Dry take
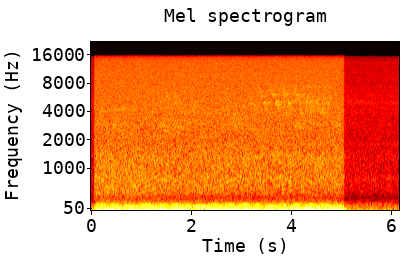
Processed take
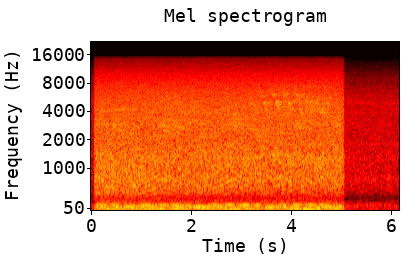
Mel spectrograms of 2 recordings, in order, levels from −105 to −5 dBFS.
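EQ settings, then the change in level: high-pass 480 Hz 6 dB/octave; distance through air 100 m; -1.0 dB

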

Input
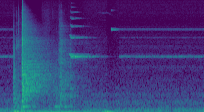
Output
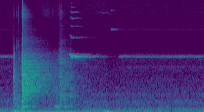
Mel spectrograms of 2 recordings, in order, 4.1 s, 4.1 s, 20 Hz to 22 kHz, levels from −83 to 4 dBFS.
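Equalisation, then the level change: high-order bell 6 kHz -14.5 dB; -3.0 dB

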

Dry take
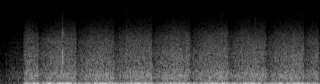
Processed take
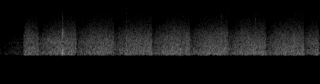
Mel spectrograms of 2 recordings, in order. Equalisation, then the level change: brick-wall FIR high-pass 1.5 kHz; 0.0 dB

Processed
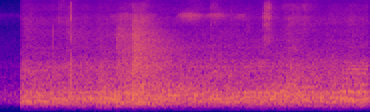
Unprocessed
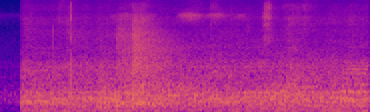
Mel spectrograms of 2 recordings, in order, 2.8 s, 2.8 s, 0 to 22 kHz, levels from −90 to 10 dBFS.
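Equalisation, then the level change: ladder high-pass 310 Hz, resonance 20%; +7.5 dB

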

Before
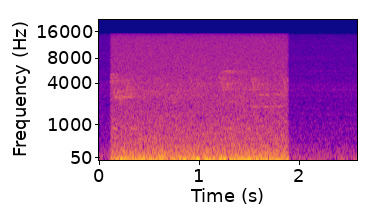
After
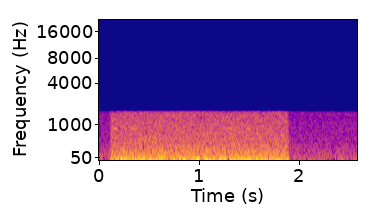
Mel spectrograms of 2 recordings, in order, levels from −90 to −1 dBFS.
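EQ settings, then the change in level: brick-wall FIR low-pass 1.6 kHz; +6.0 dB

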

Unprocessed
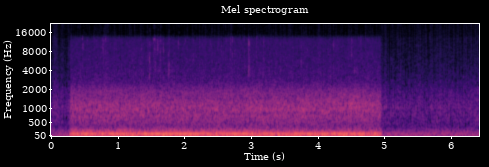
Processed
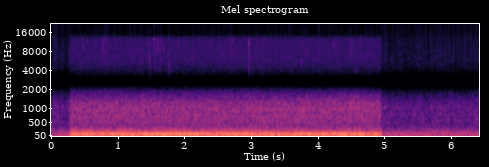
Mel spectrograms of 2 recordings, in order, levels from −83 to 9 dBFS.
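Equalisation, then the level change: Butterworth band-stop 2.6 kHz, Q 0.69; bass shelf 350 Hz +7.5 dB; 0.0 dB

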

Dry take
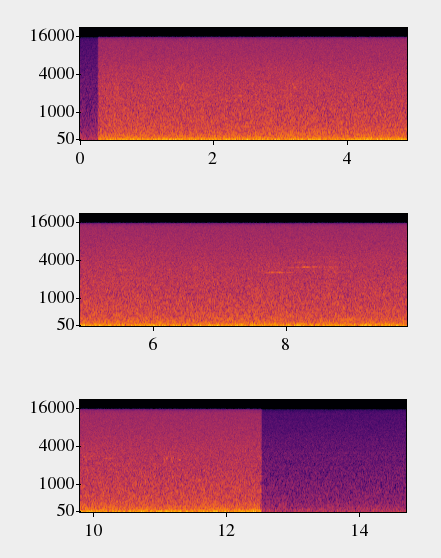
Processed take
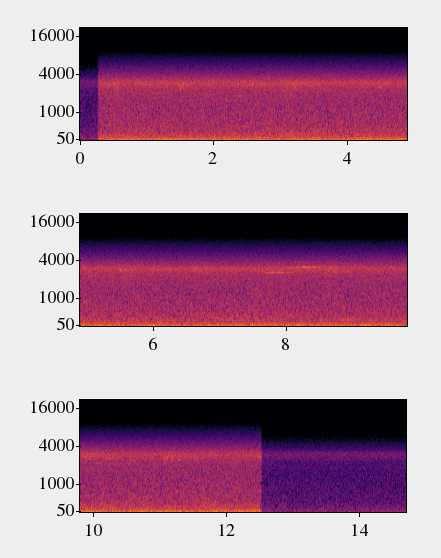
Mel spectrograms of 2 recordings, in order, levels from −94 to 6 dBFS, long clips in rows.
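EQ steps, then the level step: four-pole ladder low-pass 3.2 kHz, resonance 70%; 0.0 dB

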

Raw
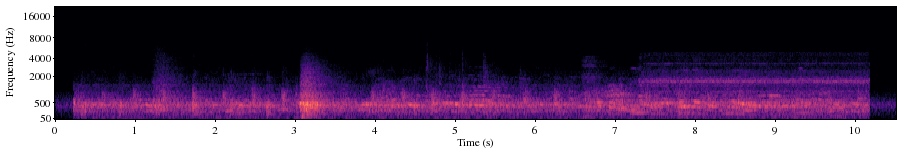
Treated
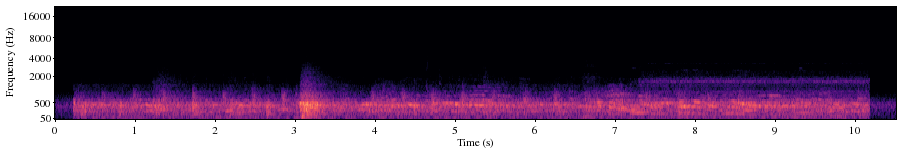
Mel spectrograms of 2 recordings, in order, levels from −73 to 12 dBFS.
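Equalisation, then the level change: tilt shelf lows +10 dB, about 1.1 kHz; bass shelf 410 Hz +5 dB; -6.0 dB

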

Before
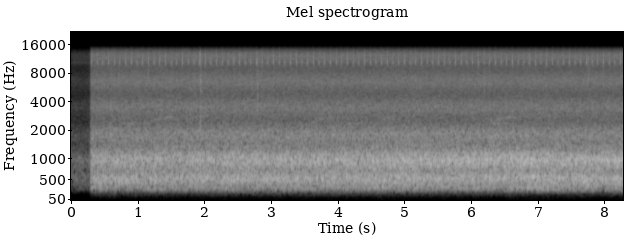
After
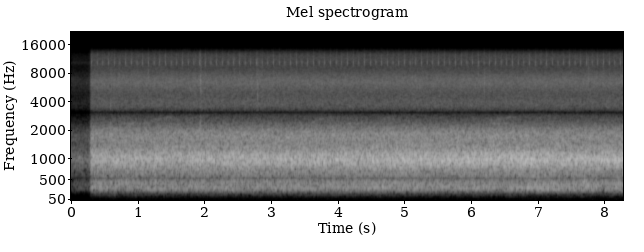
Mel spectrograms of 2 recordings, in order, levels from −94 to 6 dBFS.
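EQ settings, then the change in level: distance through air 85 m; static phaser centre 1.3 kHz, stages 4; +3.5 dB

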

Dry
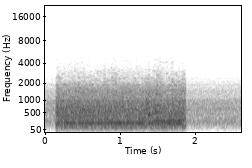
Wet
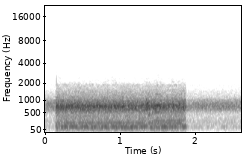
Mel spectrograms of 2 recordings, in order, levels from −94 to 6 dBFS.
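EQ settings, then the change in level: FFT filter 120 Hz 0 dB, 170 Hz -17 dB, 470 Hz -19 dB, 740 Hz +12 dB, 1.7 kHz -26 dB, 2.8 kHz -30 dB; dynamic bell 890 Hz, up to -5 dB, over -42 dBFS, Q 2.8; peaking EQ 1.8 kHz +9 dB 0.26 oct; +3.0 dB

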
